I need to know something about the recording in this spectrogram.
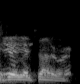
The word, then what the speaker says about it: Jay Electronica: I don't really know Jay Electronica. Did I say it right? Yeah, Yeah. Jay Electronica.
